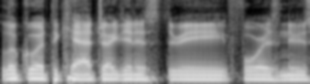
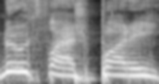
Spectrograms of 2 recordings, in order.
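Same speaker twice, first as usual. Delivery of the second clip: mock angry man voice, higher and louder; 10 semitones higher, 5 dB louder than usual.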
